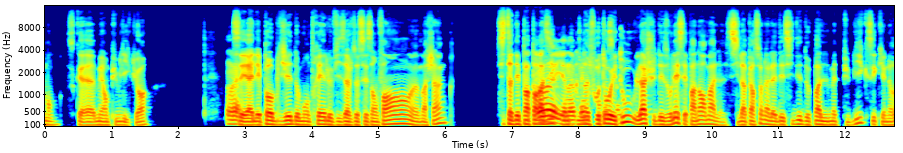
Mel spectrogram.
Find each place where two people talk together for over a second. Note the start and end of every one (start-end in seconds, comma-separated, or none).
7.3-8.6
